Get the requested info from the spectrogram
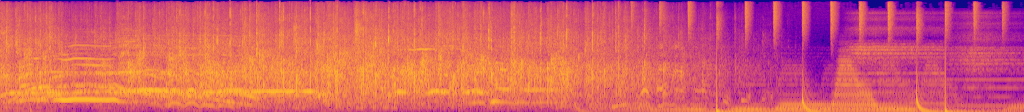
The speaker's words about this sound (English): I think give her a massive round of applause.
